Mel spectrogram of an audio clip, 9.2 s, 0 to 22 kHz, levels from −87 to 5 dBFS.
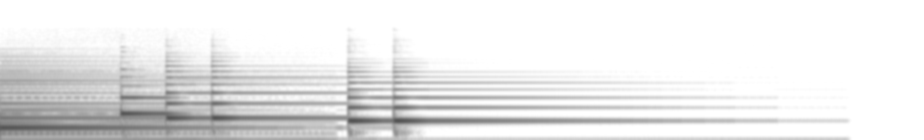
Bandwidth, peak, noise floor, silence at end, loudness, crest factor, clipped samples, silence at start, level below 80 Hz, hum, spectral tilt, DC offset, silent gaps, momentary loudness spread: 10.5 kHz; -16 dBFS; -73 dBFS; 2.65 s; -31 LUFS; 18 dB; under 0.1%; 0 s; -76 dBFS; none; -6 dB/octave; under 0.1%; none; 19 LU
